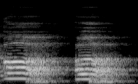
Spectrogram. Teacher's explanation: मध्य स्वर हम जब लोग भी अ बोलेंगे तो अ बीच में से ही निकलेगा। अ आप लोग बोलेंगे वहां से अ यहां से नहीं निकलेगा।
